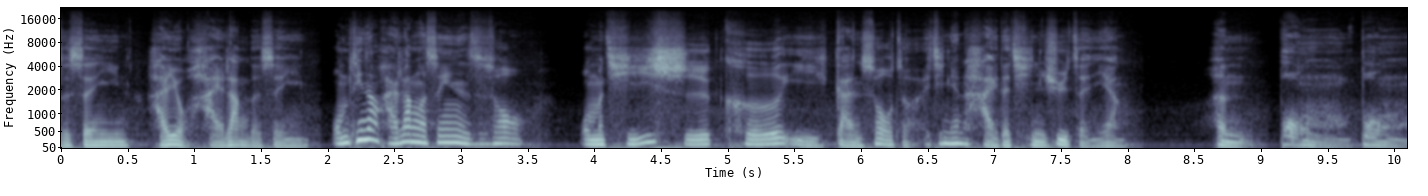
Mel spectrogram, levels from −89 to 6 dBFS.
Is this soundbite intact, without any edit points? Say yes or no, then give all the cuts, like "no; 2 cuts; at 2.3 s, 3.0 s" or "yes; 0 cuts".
no; 2 cuts; at 1.9 s, 8.1 s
